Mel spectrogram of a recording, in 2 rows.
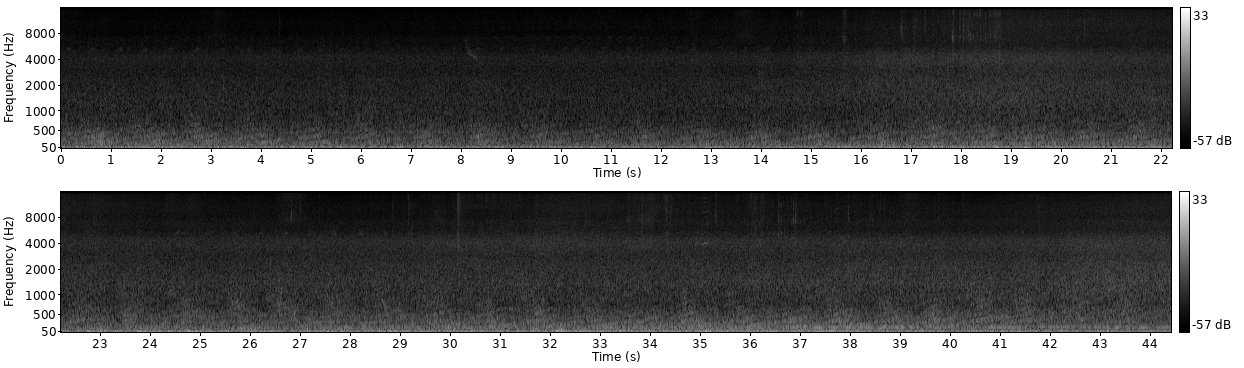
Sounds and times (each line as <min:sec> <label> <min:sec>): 0:00.0 wind 0:44.4
0:11.0 Wind Turbines 0:44.4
